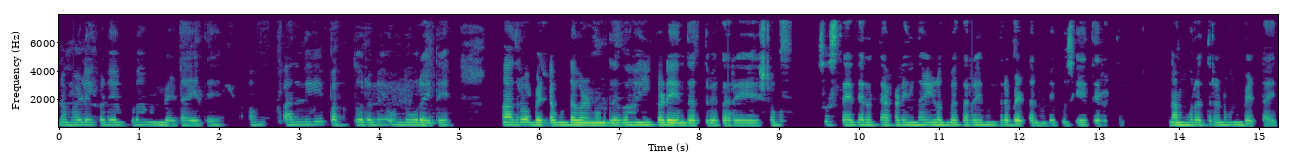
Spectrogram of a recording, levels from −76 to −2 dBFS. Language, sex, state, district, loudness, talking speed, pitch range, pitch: Kannada, female, Karnataka, Mysore, -22 LUFS, 140 wpm, 170-180 Hz, 175 Hz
